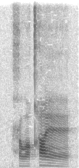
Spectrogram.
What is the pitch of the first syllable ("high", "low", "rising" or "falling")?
low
